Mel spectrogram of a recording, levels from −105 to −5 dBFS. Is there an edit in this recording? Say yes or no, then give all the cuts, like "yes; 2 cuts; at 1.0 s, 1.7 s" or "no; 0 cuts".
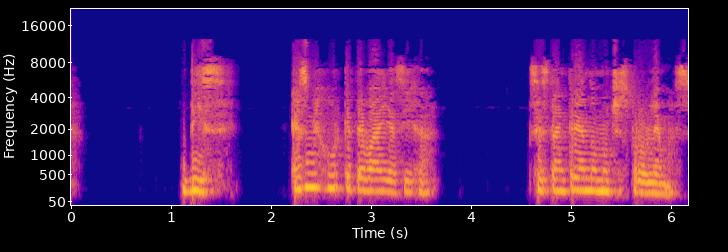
no; 0 cuts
